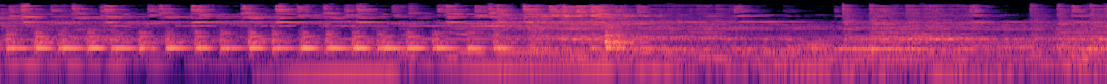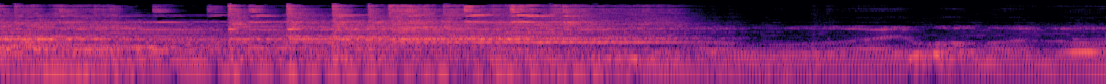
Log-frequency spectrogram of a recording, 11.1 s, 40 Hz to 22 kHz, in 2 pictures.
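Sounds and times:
hand bell jingling: 0.0s - 9.1s
monks chanting: 1.6s - 11.0s.

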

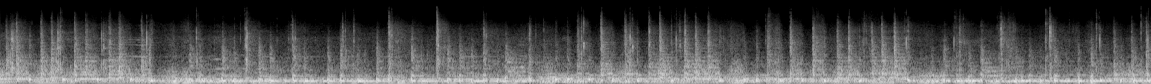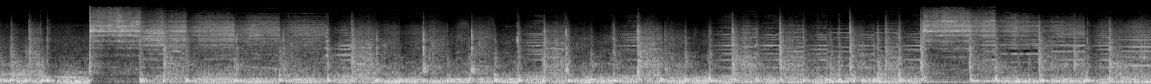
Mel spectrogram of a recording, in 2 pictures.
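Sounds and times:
bass drums beating: 0.0s - 23.0s
crashing cymbals: 12.4s - 17.9s
bagpipes playing: 12.8s - 15.8s, 16.6s - 23.0s.

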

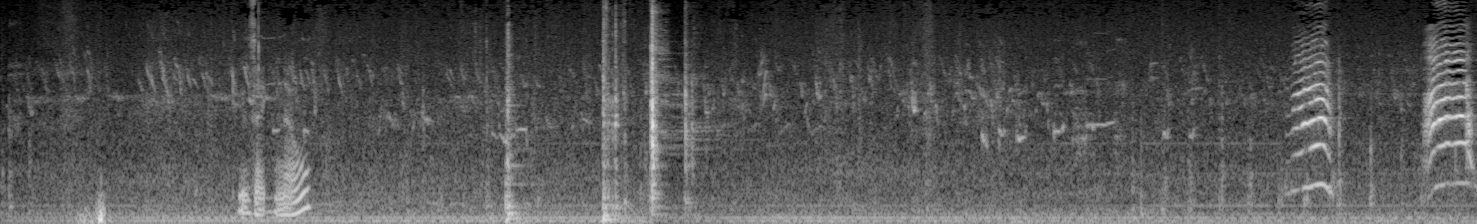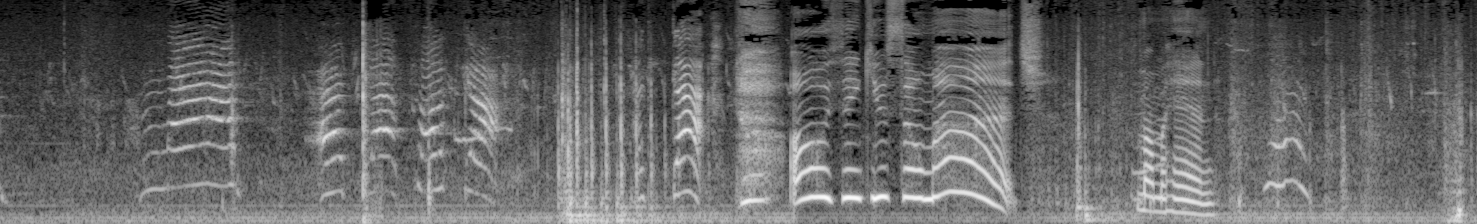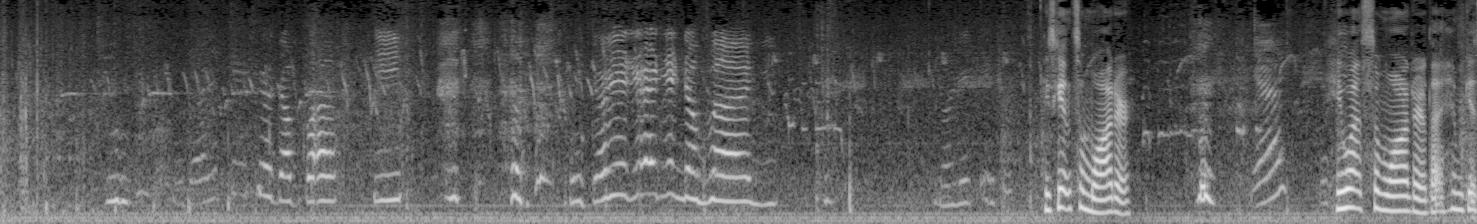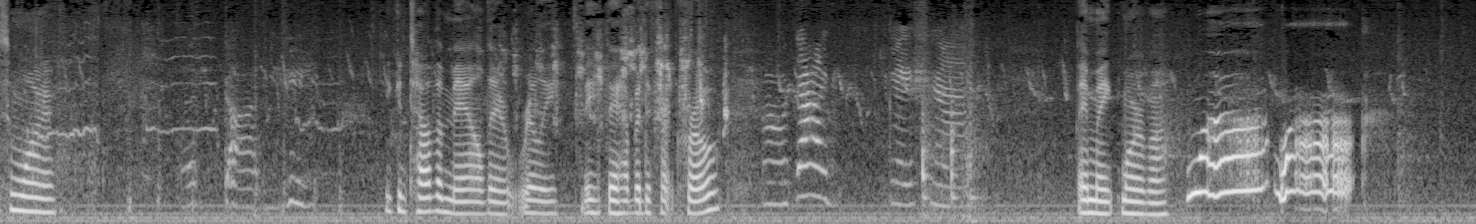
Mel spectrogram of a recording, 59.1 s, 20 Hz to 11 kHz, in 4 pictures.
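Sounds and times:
chicks cheeping: 0.0s - 59.0s.

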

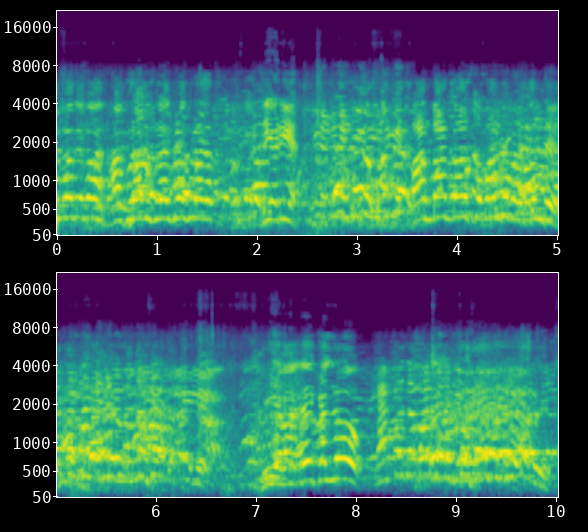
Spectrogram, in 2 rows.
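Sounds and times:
men talking and calling: 0.0s - 10.0s.

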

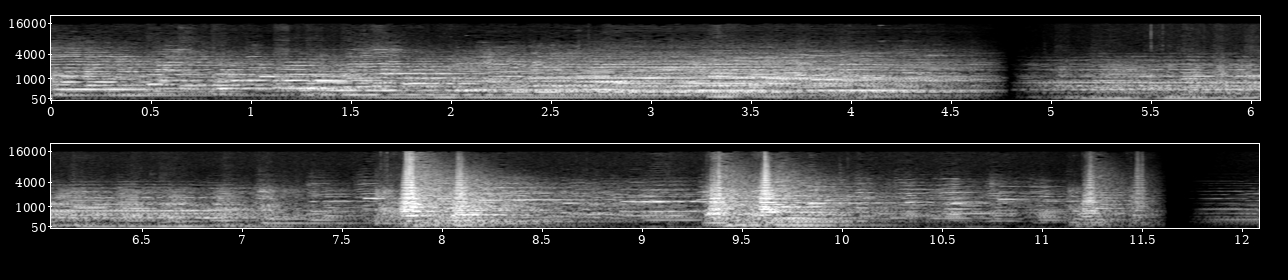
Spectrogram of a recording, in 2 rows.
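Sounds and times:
chamber orchestra playing: 0.0s - 12.0s.

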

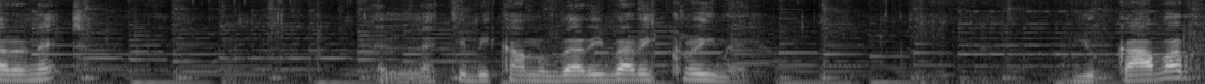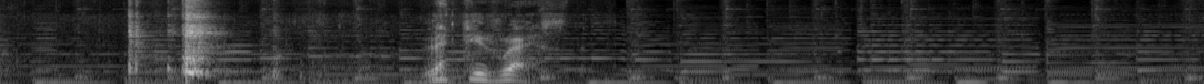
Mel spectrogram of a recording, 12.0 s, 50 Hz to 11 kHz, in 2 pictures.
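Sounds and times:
background music: 0.0s - 12.0s
pan lid metallic clank: 6.6s - 7.6s.

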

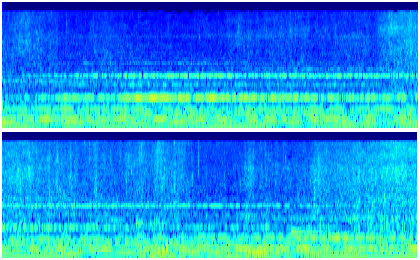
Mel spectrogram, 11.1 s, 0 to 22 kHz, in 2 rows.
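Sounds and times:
ambient music with sustained chords: 0.0s - 11.0s.

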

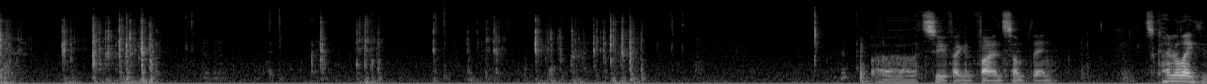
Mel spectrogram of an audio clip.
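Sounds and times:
typing on computer keyboard: 0.0s - 2.0s, 2.7s - 6.9s.

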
